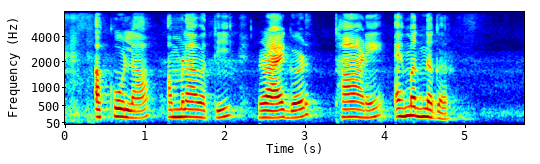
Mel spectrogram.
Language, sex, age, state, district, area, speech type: Sindhi, female, 45-60, Maharashtra, Thane, urban, spontaneous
